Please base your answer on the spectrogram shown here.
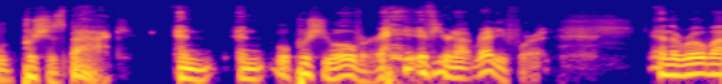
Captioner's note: laughs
